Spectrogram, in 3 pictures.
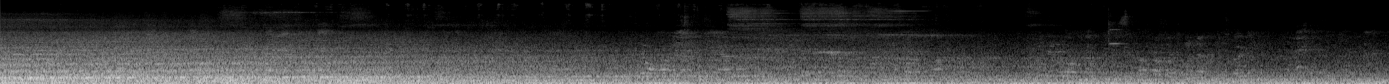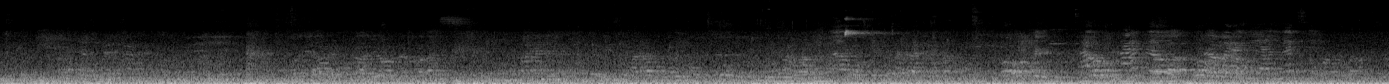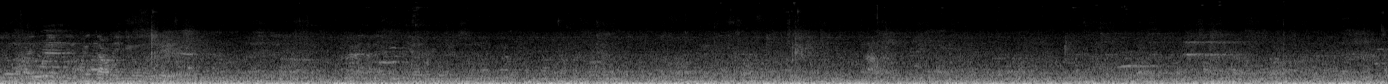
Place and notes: paris, rer station, val de fontenay
in as subway station - train leaves, another arrives
cityscapes international: socail ambiences and topographic field recordings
